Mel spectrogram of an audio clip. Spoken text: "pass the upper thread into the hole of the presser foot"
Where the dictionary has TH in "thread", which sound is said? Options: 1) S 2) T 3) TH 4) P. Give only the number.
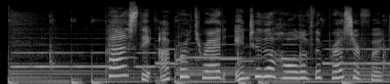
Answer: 3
